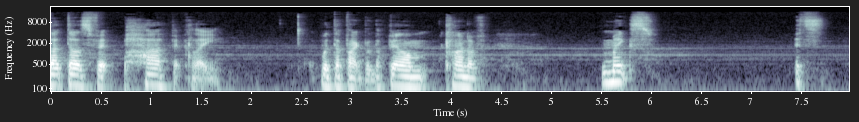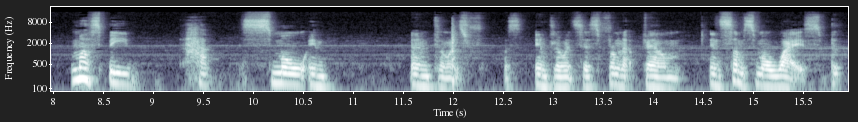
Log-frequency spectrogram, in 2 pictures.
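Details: Speaker with a self-described slight stammering problem, shown as frequent stammers and pauses; stuttering.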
